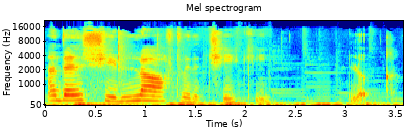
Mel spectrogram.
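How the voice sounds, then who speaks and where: A woman hosting a children's story show, telling a tale in an expressive, chatty way and addressing the listener. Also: medium pitch, takes it slowly, soft background music. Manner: animated, chatty, asks the listener questions.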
